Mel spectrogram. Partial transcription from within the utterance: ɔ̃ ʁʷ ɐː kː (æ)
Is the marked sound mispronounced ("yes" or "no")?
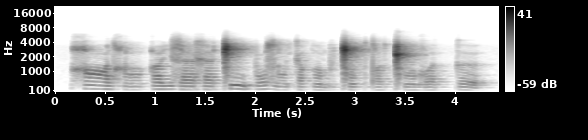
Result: yes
